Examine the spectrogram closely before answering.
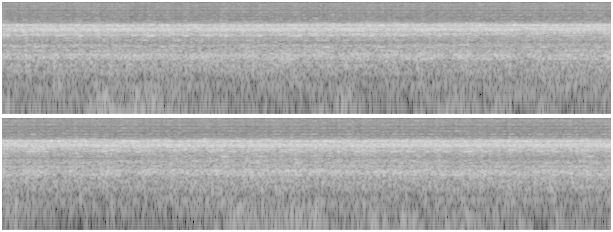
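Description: Lathe boring bronze with a high-speed steel tool on a quarter-inch-deep roughing pass: a loud, steady, high-pitched cutting whine from the tool in the bronze, over the lathe's running drive.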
